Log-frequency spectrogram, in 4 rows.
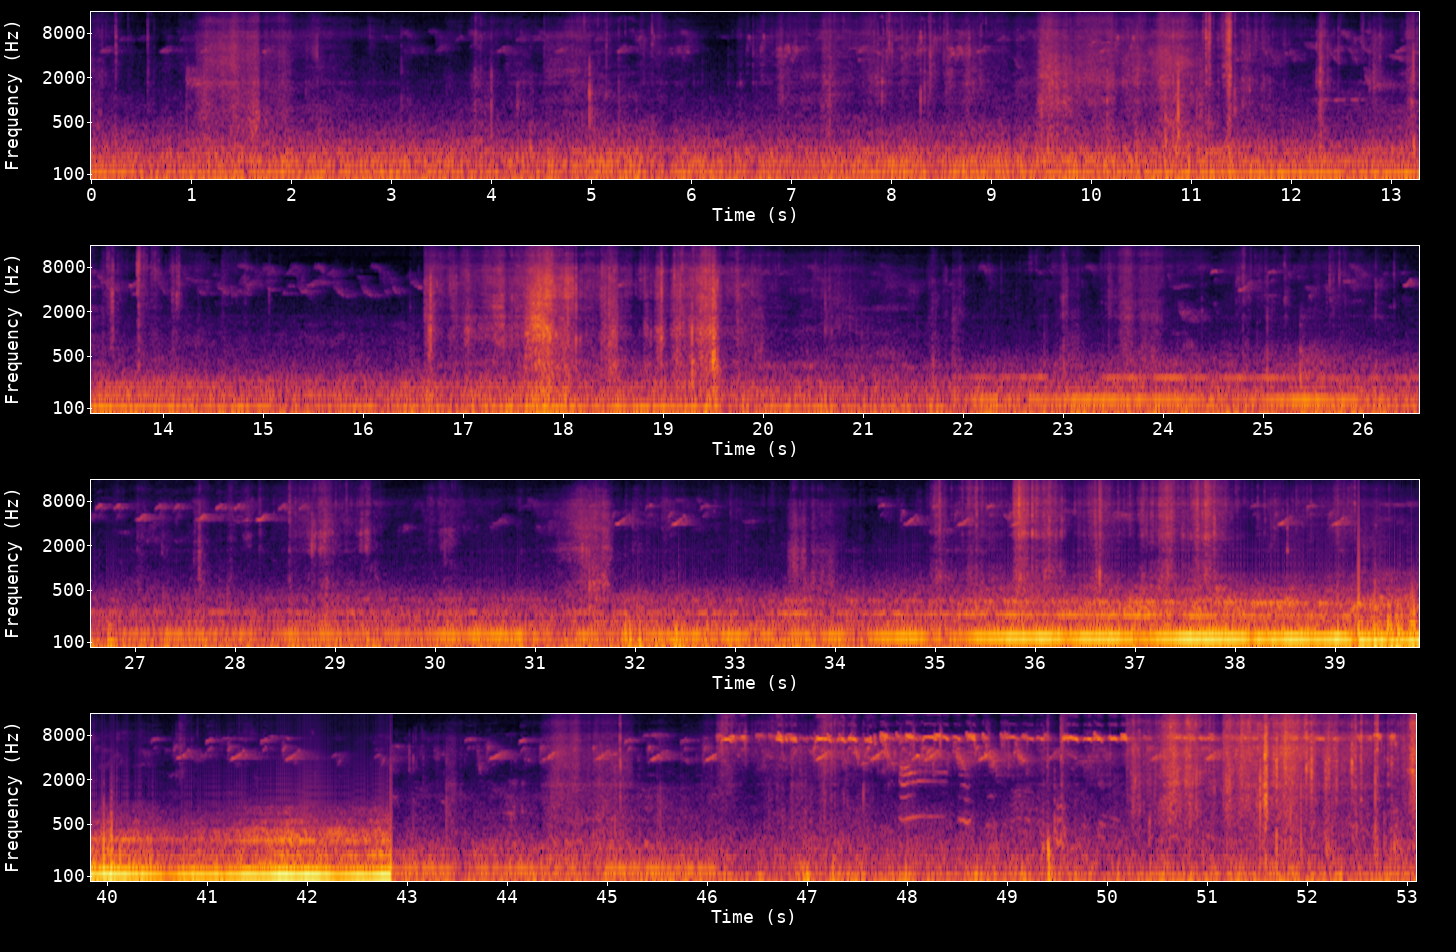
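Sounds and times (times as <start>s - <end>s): small birds chirping: 0.0s - 53.0s
steady low hum: 20.1s - 43.9s
high thin bird trill: 46.1s - 53.0s.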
